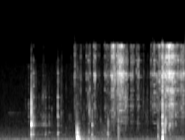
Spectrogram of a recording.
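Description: A few faint, separate clinks of tableware, dishes and cutlery touching at a dinner table, the clearest about half a second in and about a second in.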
